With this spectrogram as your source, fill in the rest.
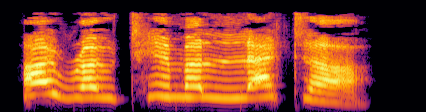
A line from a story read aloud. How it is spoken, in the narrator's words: shouted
